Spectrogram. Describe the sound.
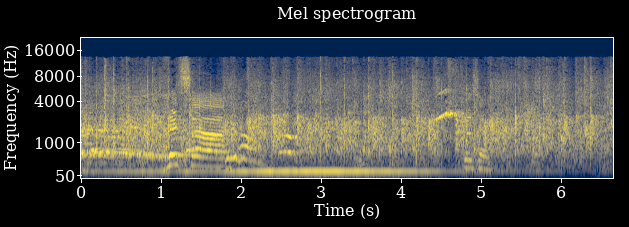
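A live show audience applauds a guest in the building, a dense wash of steady clapping with some cheering or whooping voices rising over it near the start and again toward the end.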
